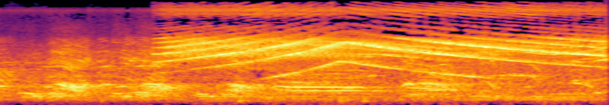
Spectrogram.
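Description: A siren sounds once, starting about a second and a half in. Its pitch climbs for about two seconds and then slides slowly back down, over crowd chatter.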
